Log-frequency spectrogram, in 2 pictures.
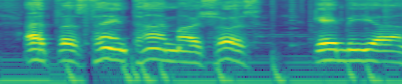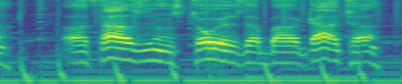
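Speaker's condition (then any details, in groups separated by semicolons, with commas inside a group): ALS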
